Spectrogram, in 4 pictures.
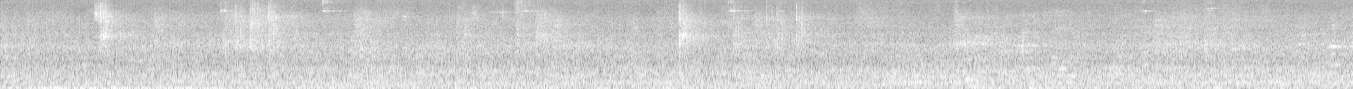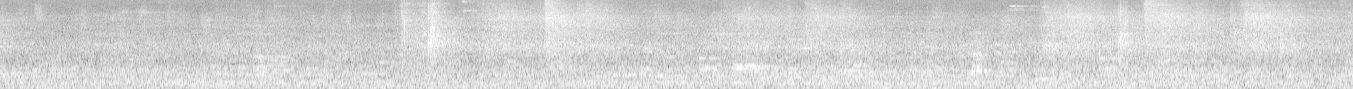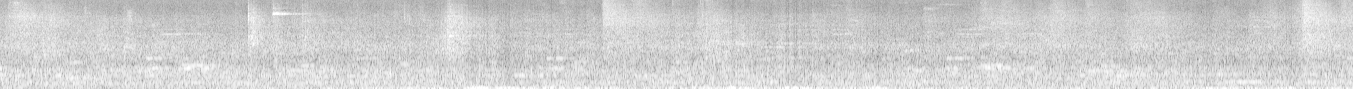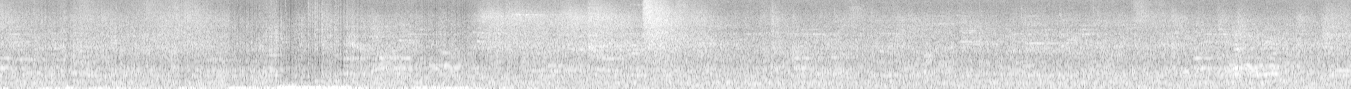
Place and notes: Jasmijn, Leidschendam, Nederland - Leidschendam Shoppingmall
A recording of the renewed Shopping Mall of The Netherlands. Country's biggest shopping mall. Google earth still shows the old mall. Recording made with a Philips Voice Tracer with medium mic settings.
